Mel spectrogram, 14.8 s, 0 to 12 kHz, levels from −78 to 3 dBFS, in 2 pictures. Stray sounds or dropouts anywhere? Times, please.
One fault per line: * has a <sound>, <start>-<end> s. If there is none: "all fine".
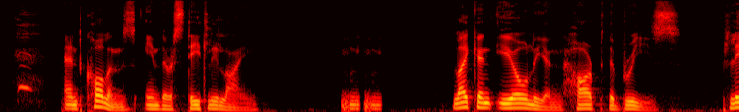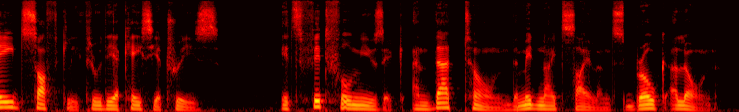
* has a breath, 0.1-0.5 s
* has a laugh, 3.4-3.8 s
